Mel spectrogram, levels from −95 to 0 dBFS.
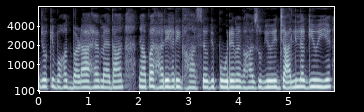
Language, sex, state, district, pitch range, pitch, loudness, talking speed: Hindi, female, Uttar Pradesh, Budaun, 215-230 Hz, 220 Hz, -15 LUFS, 215 wpm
